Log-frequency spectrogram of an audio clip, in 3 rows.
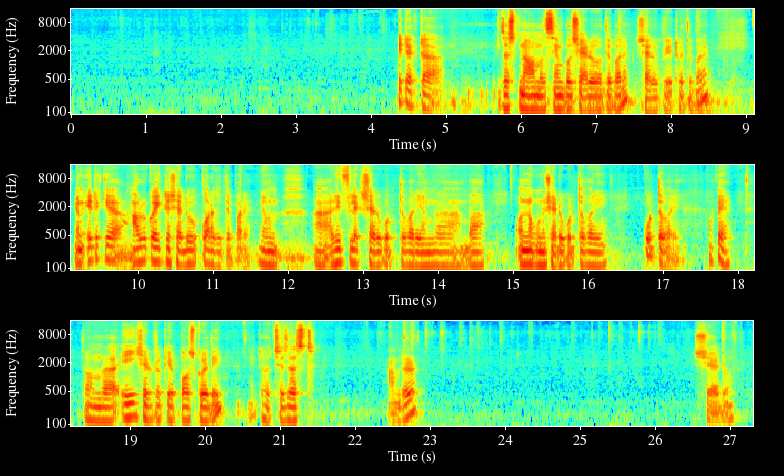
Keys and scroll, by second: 3.5 alt+shift+super+space.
